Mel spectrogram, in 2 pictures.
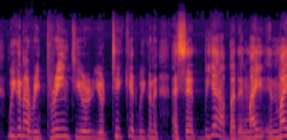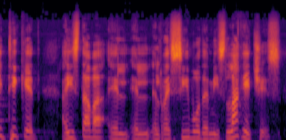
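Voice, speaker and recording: High, bright-voiced preacher telling a story. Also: male voice, vocal fry. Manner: animated storyteller acting out quoted dialogue. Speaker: pastor. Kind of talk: sermon with storytelling. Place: church in San Diego.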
